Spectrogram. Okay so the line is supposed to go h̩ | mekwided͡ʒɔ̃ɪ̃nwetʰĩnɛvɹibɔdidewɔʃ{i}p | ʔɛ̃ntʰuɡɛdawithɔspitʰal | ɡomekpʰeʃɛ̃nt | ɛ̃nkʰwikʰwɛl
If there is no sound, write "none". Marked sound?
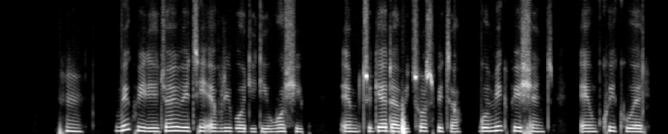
i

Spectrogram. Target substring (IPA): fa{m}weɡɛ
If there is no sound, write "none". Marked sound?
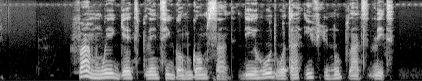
m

